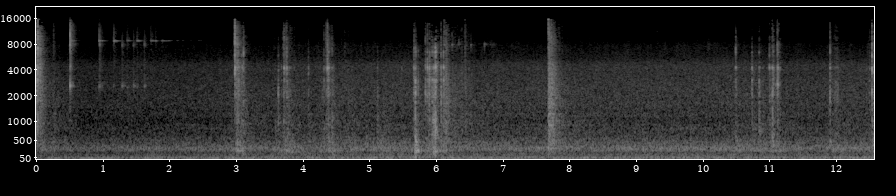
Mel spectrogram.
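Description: Scattered metallic clicks and taps of a rifle suppressor being handled and fitted to the muzzle of a bolt-action rifle, over a faint steady background hum.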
